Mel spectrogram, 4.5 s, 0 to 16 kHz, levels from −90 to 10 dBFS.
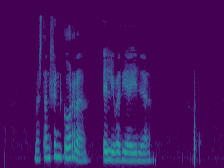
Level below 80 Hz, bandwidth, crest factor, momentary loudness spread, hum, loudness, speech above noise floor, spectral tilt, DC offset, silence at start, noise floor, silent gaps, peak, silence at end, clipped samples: -90 dBFS; 11 kHz; 22 dB; 11 LU; none; -41 LUFS; 41 dB; -5 dB/octave; under 0.1%; 0.7 s; -80 dBFS; none; -22 dBFS; 0.6 s; under 0.1%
